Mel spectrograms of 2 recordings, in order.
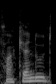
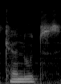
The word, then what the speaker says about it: Knut: puisque Knut va faire Canute va faire son retour. Puisque ça s'écrit Knut, mais à chaque fois ils disent Canute, je comprends pas.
